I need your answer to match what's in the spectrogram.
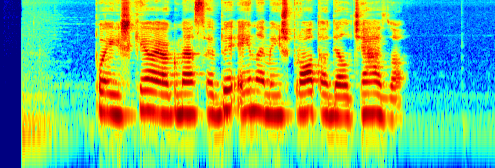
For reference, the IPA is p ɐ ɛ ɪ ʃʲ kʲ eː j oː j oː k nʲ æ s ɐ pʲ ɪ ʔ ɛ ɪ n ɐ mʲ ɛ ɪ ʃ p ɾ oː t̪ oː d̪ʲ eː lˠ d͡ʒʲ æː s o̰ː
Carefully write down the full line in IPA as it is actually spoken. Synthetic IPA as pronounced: p ɐ ɛ ɪ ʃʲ kʲ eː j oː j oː k mʲ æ s ɐ bʲ ɪ ʔ ɛ ɪ n ɐ mʲ ɛ ɪ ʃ p ɾ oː t̪ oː d̪ʲ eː lˠ d͡ʒʲ æː z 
